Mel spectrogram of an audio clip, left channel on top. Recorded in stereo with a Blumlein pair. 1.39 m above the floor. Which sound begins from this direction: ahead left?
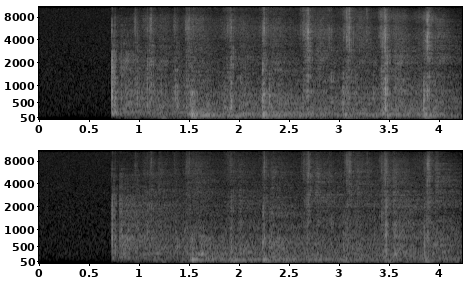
Running footsteps, at 0.7 s.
